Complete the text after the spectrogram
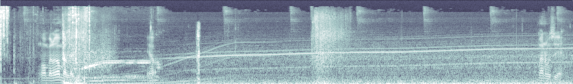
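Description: A car engine starts and revs up, then hums steadily.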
